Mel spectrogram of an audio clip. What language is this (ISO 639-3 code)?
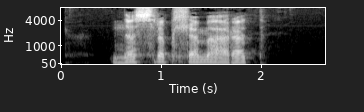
kbd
